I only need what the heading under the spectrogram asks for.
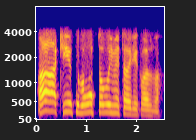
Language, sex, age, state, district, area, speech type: Kashmiri, male, 30-45, Jammu and Kashmir, Srinagar, urban, conversation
